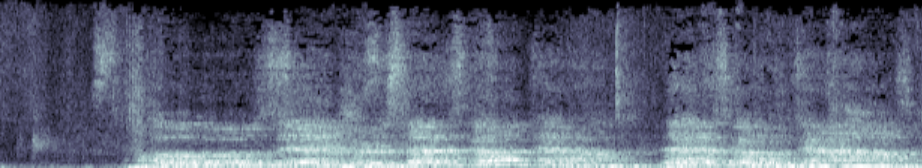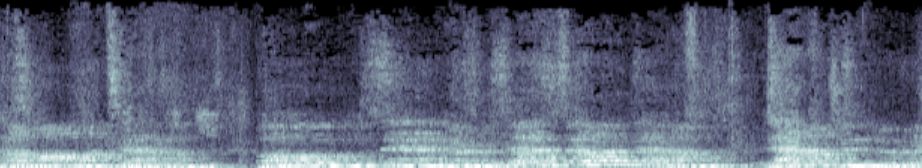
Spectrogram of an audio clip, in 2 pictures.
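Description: Four women singing together as a small vocal group. The phrases start about a second in, with a short breath pause near ten seconds.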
